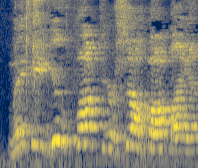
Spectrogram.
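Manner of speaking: silly cartoon dog character voice. Speaking to Mickey in a comedy bit, funny Goofy voice. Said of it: "in a very funny Goofy voice".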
